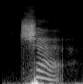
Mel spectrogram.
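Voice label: "chair", English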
